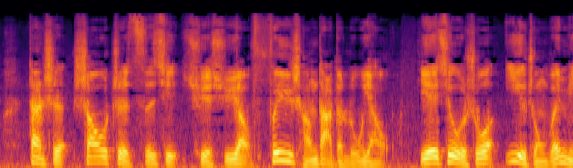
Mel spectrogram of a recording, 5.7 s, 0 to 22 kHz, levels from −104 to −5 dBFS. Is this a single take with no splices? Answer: no; 1 cut; at 4.2 s

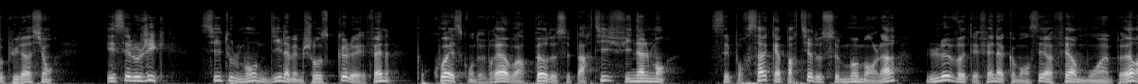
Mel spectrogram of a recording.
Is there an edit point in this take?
no; 0 cuts

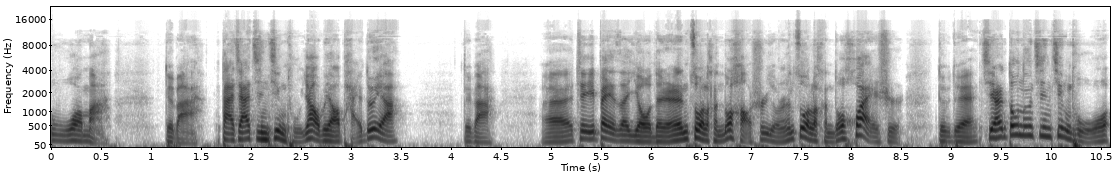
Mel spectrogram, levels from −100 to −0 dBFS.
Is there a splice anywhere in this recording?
no; 0 cuts

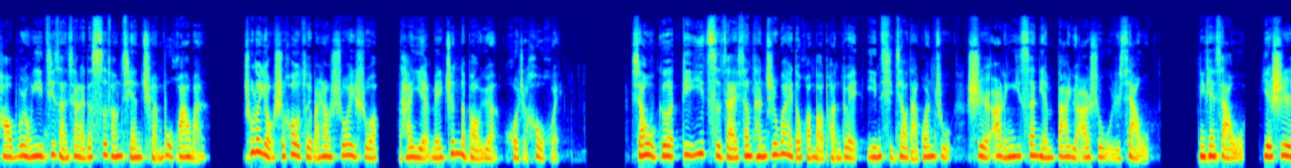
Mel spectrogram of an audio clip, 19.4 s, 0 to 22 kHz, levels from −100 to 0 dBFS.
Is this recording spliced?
no; 0 cuts

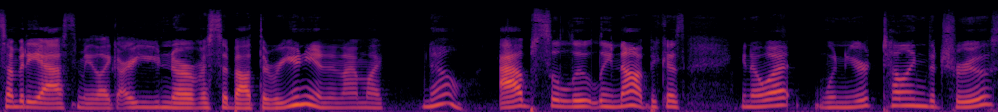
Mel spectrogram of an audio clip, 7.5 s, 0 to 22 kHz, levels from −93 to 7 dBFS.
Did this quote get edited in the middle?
no; 0 cuts

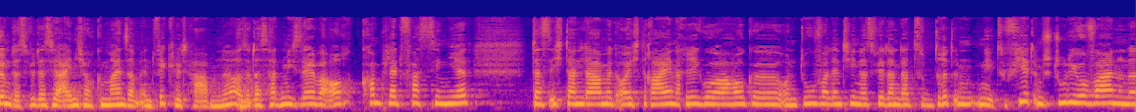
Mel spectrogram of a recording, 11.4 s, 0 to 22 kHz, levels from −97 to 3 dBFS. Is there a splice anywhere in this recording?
yes; 1 cut; at 6.8 s

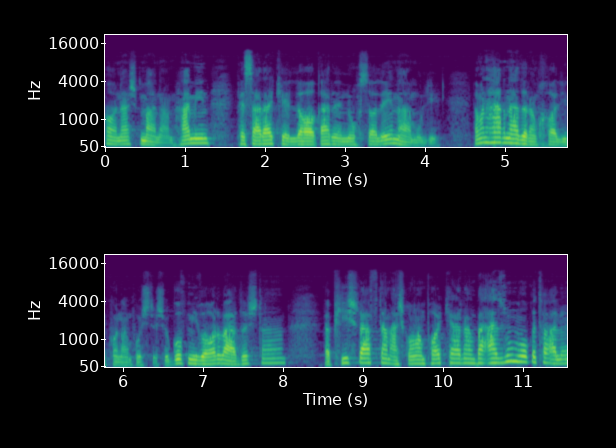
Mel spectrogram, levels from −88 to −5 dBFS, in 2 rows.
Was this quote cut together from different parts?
no; 0 cuts

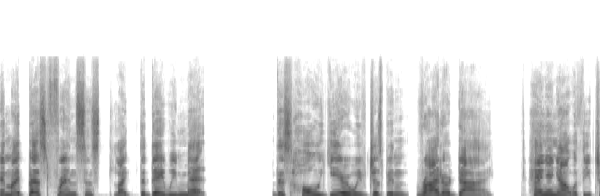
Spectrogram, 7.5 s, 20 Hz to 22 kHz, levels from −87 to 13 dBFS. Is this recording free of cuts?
yes; 0 cuts

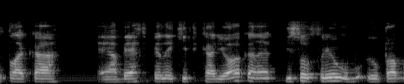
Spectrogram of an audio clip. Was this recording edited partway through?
yes; 1 cut; at 2.8 s

